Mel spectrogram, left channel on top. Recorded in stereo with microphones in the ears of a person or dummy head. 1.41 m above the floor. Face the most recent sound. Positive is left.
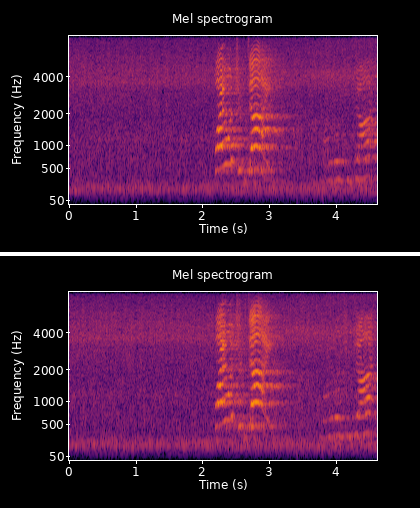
turn(degrees=-10)  # may be behind; listen again after turning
